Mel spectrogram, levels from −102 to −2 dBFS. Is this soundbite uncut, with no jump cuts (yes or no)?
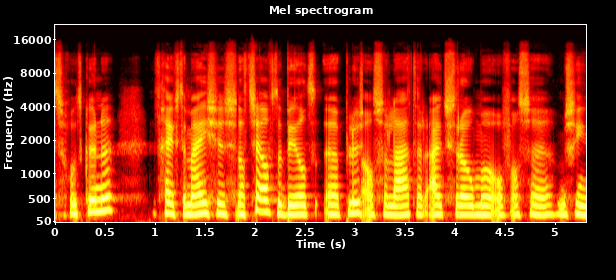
no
